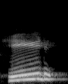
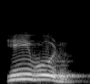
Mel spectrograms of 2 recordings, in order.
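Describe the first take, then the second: First: It is said as one contracted syllable. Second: It is said as two full words.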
